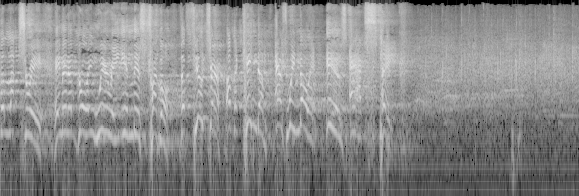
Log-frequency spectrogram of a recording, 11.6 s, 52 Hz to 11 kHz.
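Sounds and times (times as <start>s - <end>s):
speech: 0.2s - 8.1s
audience clapping in praise: 8.2s - 11.5s.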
